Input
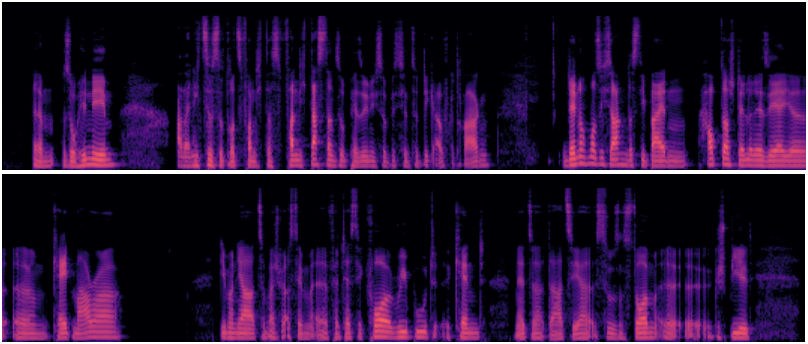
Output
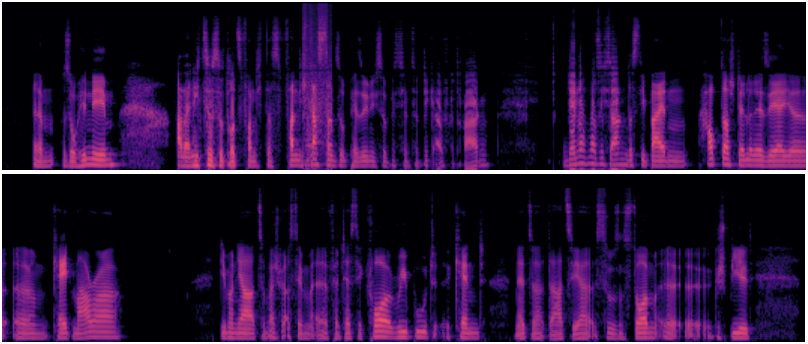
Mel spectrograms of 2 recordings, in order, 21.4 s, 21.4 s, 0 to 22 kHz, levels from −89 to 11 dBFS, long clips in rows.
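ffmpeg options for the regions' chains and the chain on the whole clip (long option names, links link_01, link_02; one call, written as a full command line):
ffmpeg -i in.wav -filter_complex "[0:a]asettb=1/sr,asplit=3[link_01][link_02][link_03];[link_01]atrim=end=1.444[link_04];[link_02]atrim=start=1.44:end=3.12,asetpts=PTS-STARTPTS,afade=type=in:duration=0.004:curve=qsin,afade=type=out:start_time=1.676:duration=0.004:curve=qsin,highshelf=frequency=7400:width_type=q:width=1.5:gain=-12,bandreject=frequency=3600:width=11,aeval=exprs='0.2*sin(PI/2*1.41*val(0)/0.2)':channel_layout=same[link_05];[link_03]atrim=start=3.116[link_06];[link_04][link_05]acrossfade=duration=0.004:curve1=hsin:curve2=qsin[link_07];[link_07][link_06]acrossfade=duration=0.004:curve1=qsin:curve2=hsin,asettb=1/sr,asplit=3[link_08][link_09][link_10];[link_08]atrim=end=4.004[link_11];[link_09]atrim=start=4:end=4.4,asetpts=PTS-STARTPTS,afade=type=in:duration=0.004:curve=qsin,afade=type=out:start_time=0.396:duration=0.004:curve=qsin,aeval=exprs='val(0)+0.5*0.0447*sgn(val(0))':channel_layout=same,tremolo=f=260:d=0.571[link_12];[link_10]atrim=start=4.396[link_13];[link_11][link_12]acrossfade=duration=0.004:curve1=hsin:curve2=qsin[link_14];[link_14][link_13]acrossfade=duration=0.004:curve1=qsin:curve2=hsin,asettb=1/sr,asplit=3[link_15][link_16][link_17];[link_15]atrim=end=5.144[link_18];[link_16]atrim=start=5.14:end=8.31,asetpts=PTS-STARTPTS,afade=type=in:duration=0.004:curve=qsin,afade=type=out:start_time=3.166:duration=0.004:curve=qsin,aecho=1:1:1.6:0.61,atrim=end_sample=139797,aeval=exprs='(tanh(17.8*val(0)+0.7)-tanh(0.7))/17.8':channel_layout=same[link_19];[link_17]atrim=start=8.306[link_20];[link_18][link_19]acrossfade=duration=0.004:curve1=hsin:curve2=qsin[link_21];[link_21][link_20]acrossfade=duration=0.004:curve1=qsin:curve2=hsin,equalizer=frequency=1800:width_type=o:width=2.1:gain=9,bandreject=frequency=4100:width=16,volume=-5dB" out.wav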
